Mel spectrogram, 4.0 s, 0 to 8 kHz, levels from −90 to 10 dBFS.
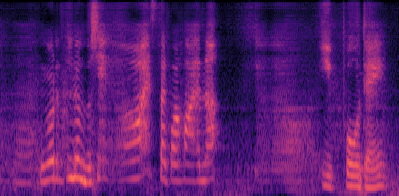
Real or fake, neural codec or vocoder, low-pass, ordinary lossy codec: fake; codec, 16 kHz, about 1 kbps, DyCAST, with the encoder's durations; none; none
